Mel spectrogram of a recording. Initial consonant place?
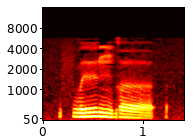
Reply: labial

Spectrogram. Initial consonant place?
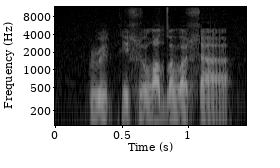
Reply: retroflex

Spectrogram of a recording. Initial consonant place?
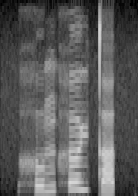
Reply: glottal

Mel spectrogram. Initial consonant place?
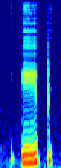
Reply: glottal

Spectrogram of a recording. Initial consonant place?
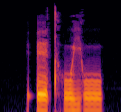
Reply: glottal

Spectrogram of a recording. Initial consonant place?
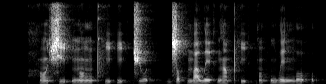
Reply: glottal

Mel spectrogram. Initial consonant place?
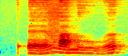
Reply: glottal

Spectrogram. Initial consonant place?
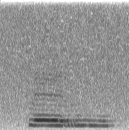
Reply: velar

